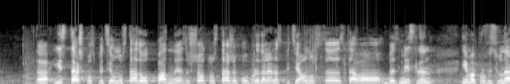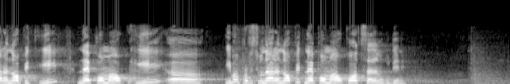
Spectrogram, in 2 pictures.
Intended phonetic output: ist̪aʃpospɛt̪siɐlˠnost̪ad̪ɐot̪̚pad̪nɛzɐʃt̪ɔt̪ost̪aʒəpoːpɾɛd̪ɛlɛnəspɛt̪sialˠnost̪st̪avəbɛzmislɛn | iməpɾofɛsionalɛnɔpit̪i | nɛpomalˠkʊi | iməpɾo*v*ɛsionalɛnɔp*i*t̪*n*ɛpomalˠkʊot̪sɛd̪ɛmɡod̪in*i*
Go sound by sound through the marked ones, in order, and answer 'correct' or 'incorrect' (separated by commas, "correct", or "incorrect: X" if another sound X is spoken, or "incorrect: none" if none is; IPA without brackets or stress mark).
incorrect: f, correct, correct, correct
